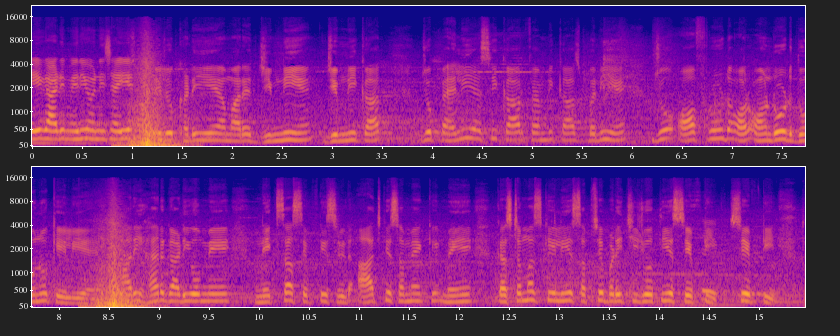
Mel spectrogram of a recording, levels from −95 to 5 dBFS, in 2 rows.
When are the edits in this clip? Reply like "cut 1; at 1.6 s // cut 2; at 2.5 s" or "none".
cut 1; at 1.1 s // cut 2; at 8.5 s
